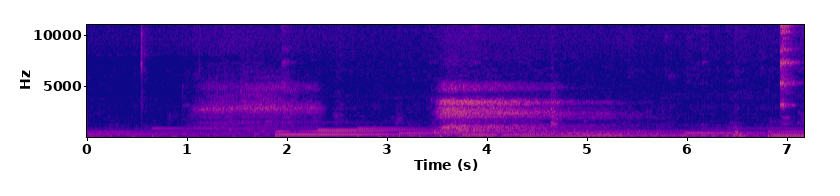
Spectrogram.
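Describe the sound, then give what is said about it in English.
A person breathes in and out deeply: a slow, airy inhale, a pause, then a longer, stronger exhale, soft overall, with quiet sustained notes beneath. “So, what we need to do is we need to breathe in and breathe out.”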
